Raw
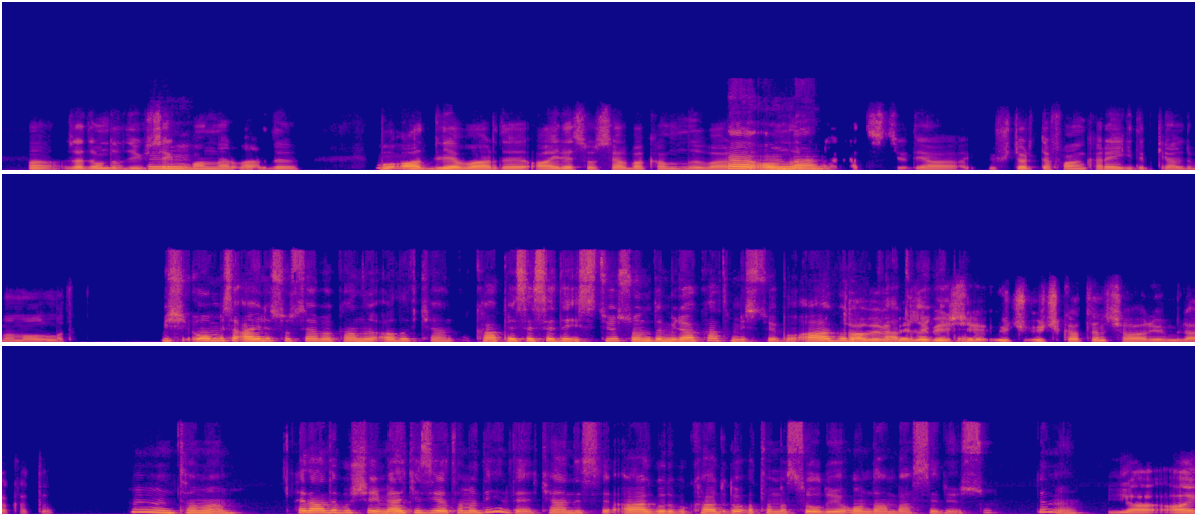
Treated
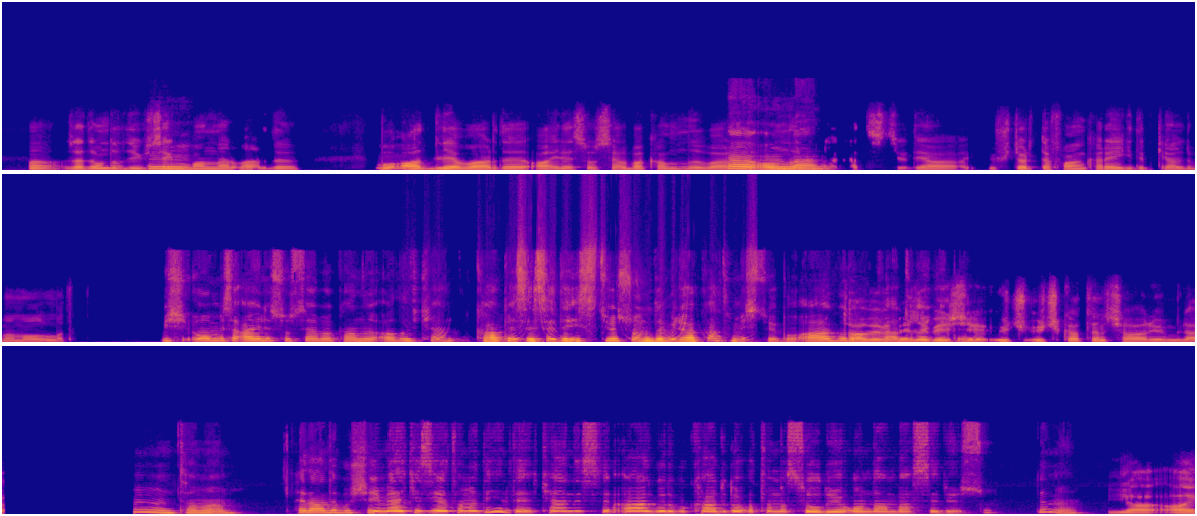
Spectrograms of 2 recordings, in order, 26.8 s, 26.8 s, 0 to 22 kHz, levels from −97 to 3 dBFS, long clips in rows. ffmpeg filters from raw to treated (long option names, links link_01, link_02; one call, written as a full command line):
ffmpeg -i in.wav -filter_complex "[0:a]asplit=3[link_01][link_02][link_03];[link_01]afade=type=out:start_time=4.08:duration=0.02[link_04];[link_02]acompressor=threshold=-33dB:ratio=5:attack=3.2:release=140:knee=1:detection=peak,afade=type=in:start_time=4.08:duration=0.02,afade=type=out:start_time=4.64:duration=0.02[link_05];[link_03]afade=type=in:start_time=4.64:duration=0.02[link_06];[link_04][link_05][link_06]amix=inputs=3:normalize=0,asplit=3[link_07][link_08][link_09];[link_07]afade=type=out:start_time=11.93:duration=0.02[link_10];[link_08]aphaser=in_gain=1:out_gain=1:delay=4.8:decay=0.7:speed=1.7:type=sinusoidal,afade=type=in:start_time=11.93:duration=0.02,afade=type=out:start_time=14.59:duration=0.02[link_11];[link_09]afade=type=in:start_time=14.59:duration=0.02[link_12];[link_10][link_11][link_12]amix=inputs=3:normalize=0,asettb=1/sr,asplit=3[link_13][link_14][link_15];[link_13]atrim=end=20.684[link_16];[link_14]atrim=start=20.68:end=25.1,asetpts=PTS-STARTPTS,afade=type=in:duration=0.004:curve=qsin,afade=type=out:start_time=4.416:duration=0.004:curve=qsin,aecho=1:1:2.3:0.87,atrim=end_sample=194922[link_17];[link_15]atrim=start=25.096[link_18];[link_16][link_17]acrossfade=duration=0.004:curve1=hsin:curve2=qsin[link_19];[link_19][link_18]acrossfade=duration=0.004:curve1=qsin:curve2=hsin,asplit=3[link_20][link_21][link_22];[link_20]atrim=end=17.91,asetpts=PTS-STARTPTS,afade=type=out:start_time=17.906:duration=0.004:curve=hsin[link_23];[link_21]atrim=start=17.91:end=18.88,asetpts=PTS-STARTPTS,volume=0[link_24];[link_22]atrim=start=18.88,asetpts=PTS-STARTPTS,afade=type=in:duration=0.004:curve=hsin[link_25];[link_23][link_24][link_25]concat=n=3:v=0:a=1" out.wav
